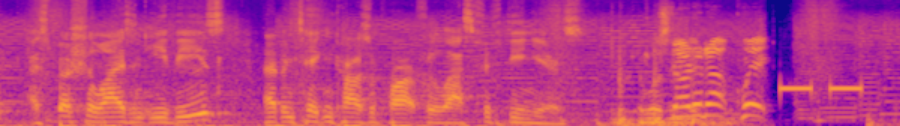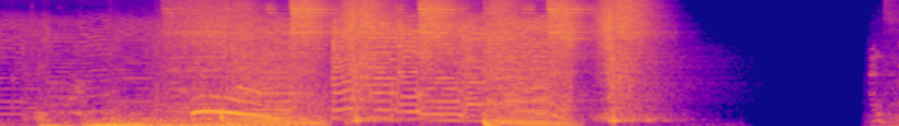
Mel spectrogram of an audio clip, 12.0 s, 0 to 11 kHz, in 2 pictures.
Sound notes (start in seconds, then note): 5.2 beep, beep; 6.8 engine roaring; 7.0 upbeat rock music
